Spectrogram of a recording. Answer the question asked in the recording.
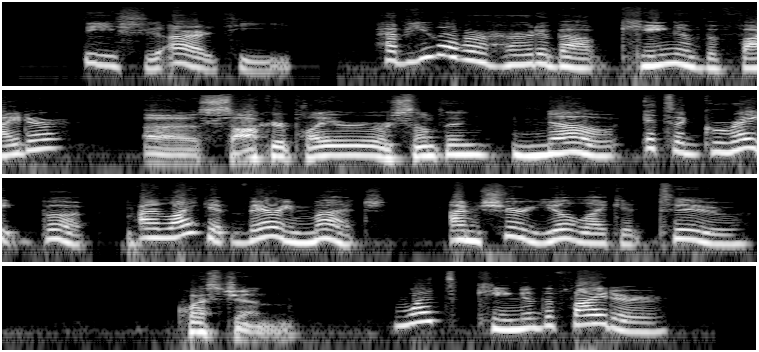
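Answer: A book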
